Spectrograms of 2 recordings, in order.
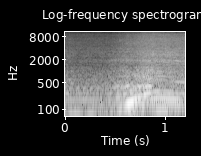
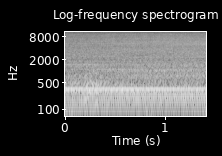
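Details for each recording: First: Toyota Camry 3.5, revived after a year by replacing ECU, smart key and steering lock: idle then a quick blip, revs rise smoothly and fall back evenly without stumble; normal throttle response. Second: Toyota Camry 3.5, idle for about a year, now starting after replacement of the ECU, smart key and steering lock; rat-damaged sensors give a check engine light. Engine still cold; steady hum idling too high and not dropping, possibly a leak, unconfirmed.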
